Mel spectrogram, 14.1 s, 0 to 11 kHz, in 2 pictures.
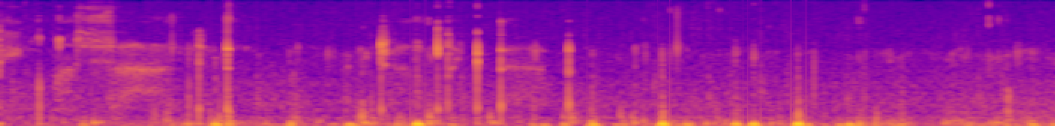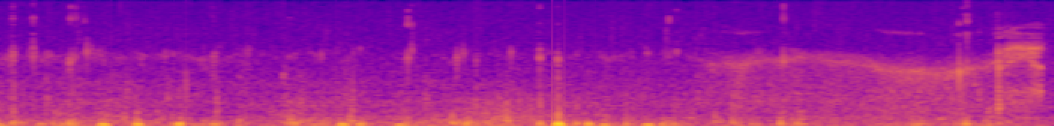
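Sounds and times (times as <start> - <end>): soft low thumps: 0.7 - 14.0
sticky wet slime squishing: 1.0 - 13.7.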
